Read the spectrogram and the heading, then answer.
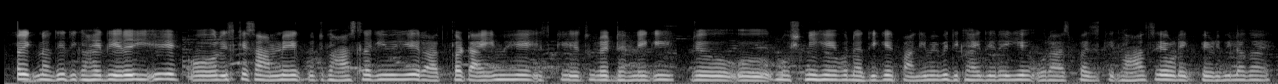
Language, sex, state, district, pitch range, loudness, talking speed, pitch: Hindi, female, Bihar, Begusarai, 200-220 Hz, -20 LUFS, 225 wpm, 210 Hz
